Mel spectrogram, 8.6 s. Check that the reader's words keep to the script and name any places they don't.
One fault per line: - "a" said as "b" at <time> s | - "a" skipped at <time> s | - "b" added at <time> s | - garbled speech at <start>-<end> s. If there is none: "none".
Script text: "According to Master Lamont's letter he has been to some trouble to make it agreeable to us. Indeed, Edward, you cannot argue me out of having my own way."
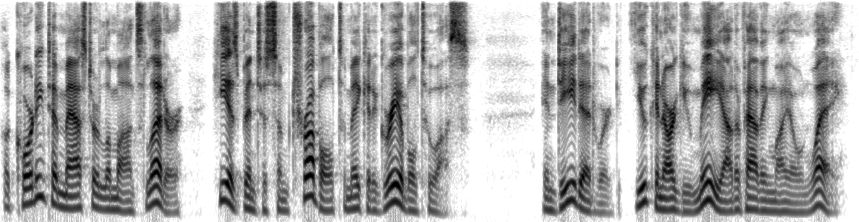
- "cannot" said as "can" at 6.5 s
